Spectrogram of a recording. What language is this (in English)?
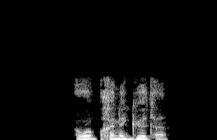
Central Kurdish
